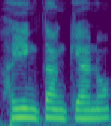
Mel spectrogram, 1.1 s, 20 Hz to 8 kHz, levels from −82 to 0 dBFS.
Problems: none marked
